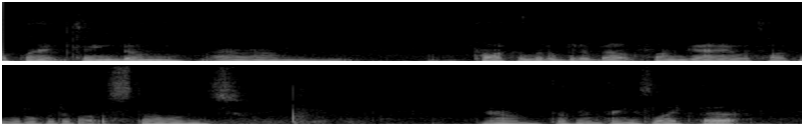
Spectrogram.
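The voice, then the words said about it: Odd, blended shifting accent. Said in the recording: “my accent is a little bit odd. My accent will change when I talk about different things ... my accent sort of started to blend in with”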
